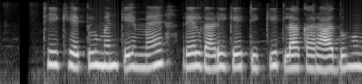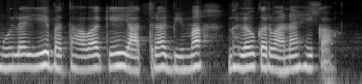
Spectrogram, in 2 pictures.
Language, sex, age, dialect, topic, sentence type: Chhattisgarhi, female, 25-30, Central, banking, statement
